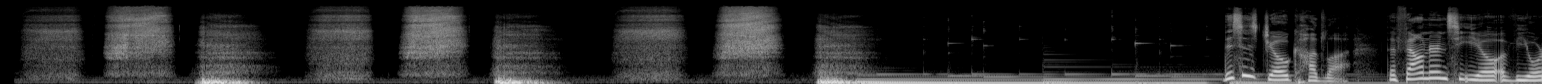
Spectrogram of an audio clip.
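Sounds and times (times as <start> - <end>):
forceful breathing in through the nose and out through the mouth: 0.2 - 8.9, 13.5 - 13.9
sustained low musical tone: 8.5 - 15.4
speech: 12.2 - 15.4.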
